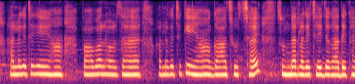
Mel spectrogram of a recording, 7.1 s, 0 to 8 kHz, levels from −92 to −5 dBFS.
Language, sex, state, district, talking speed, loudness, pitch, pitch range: Hindi, female, Bihar, Begusarai, 150 wpm, -13 LUFS, 235 Hz, 235-245 Hz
